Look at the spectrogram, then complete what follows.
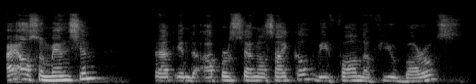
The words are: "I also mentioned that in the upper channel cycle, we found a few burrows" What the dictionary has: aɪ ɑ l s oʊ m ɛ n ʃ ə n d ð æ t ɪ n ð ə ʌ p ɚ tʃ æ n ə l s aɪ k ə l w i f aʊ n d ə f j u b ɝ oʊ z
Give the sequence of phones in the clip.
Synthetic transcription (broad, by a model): aɪ ɑ l s oʊ m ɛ n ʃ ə n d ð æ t ɪ n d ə ʌ p ɚ s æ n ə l s aɪ k ə l w i f aʊ n d ə f j u b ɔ oʊ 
